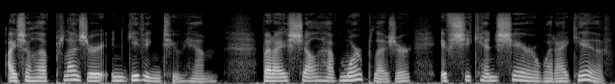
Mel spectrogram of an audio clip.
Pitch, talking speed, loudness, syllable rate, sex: 165 Hz, 205 wpm, -19 LUFS, 5.0 syllables/s, female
